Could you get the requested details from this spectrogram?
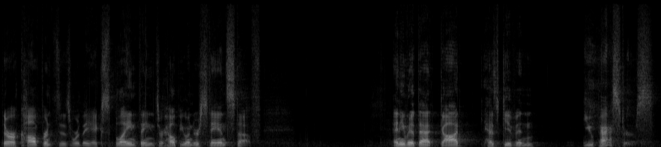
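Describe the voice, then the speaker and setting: A young man preaching a sermon as pastor, in a conversational way, acting out people's excuses in quick asides. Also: medium pitch, animated, fairly bright tone. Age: young adult.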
